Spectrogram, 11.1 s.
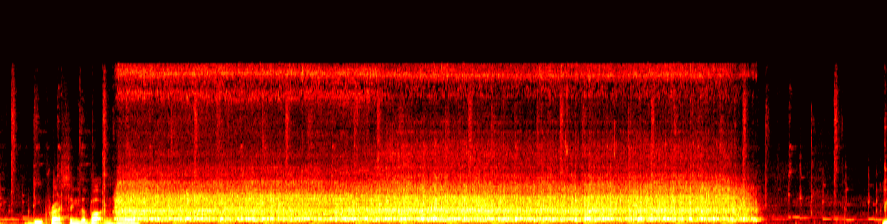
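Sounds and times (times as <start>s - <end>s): coffee grinder whirring: 1.4s - 9.6s.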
